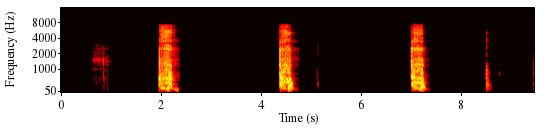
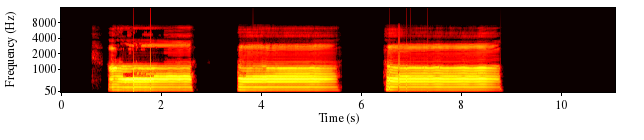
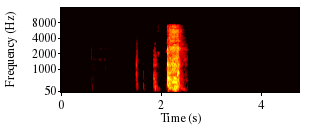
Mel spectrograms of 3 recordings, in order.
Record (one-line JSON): {"three_cough_length": "9.5 s", "three_cough_amplitude": 29065, "three_cough_signal_mean_std_ratio": 0.24, "exhalation_length": "11.1 s", "exhalation_amplitude": 31574, "exhalation_signal_mean_std_ratio": 0.64, "cough_length": "4.8 s", "cough_amplitude": 30499, "cough_signal_mean_std_ratio": 0.18, "survey_phase": "alpha (2021-03-01 to 2021-08-12)", "age": "45-64", "gender": "Male", "wearing_mask": "No", "symptom_none": true, "smoker_status": "Ex-smoker", "respiratory_condition_asthma": false, "respiratory_condition_other": false, "recruitment_source": "REACT", "submission_delay": "1 day", "covid_test_result": "Negative", "covid_test_method": "RT-qPCR"}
